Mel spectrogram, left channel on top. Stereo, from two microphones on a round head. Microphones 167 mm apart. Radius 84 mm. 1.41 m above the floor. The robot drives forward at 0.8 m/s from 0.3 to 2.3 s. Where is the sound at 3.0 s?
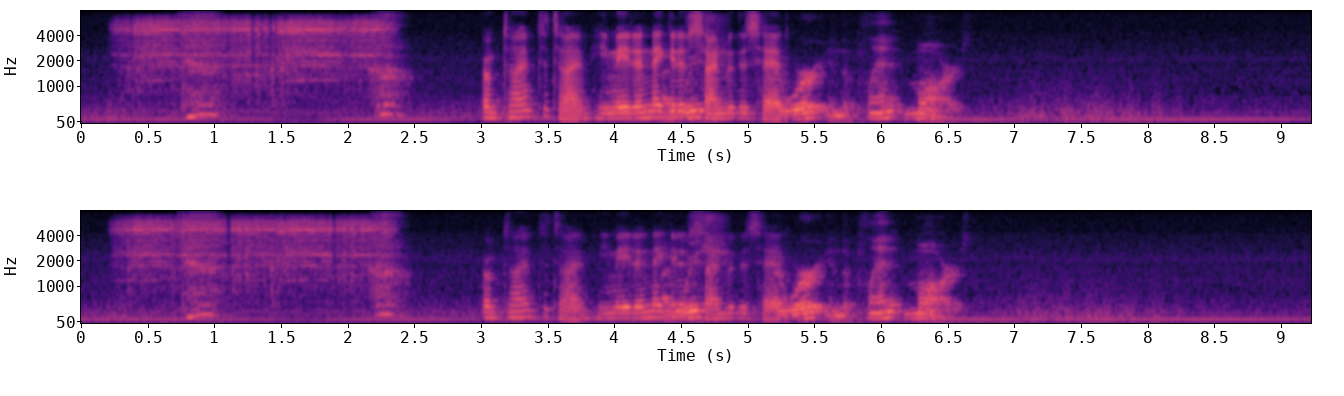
60° left (ahead or behind), 1.0 m.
